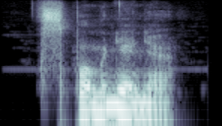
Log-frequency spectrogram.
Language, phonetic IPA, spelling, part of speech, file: Polish, [fspɔ̃mʲˈɲɛ̇̃ɲɛ], wspomnienie, noun, Pl-wspomnienie.ogg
